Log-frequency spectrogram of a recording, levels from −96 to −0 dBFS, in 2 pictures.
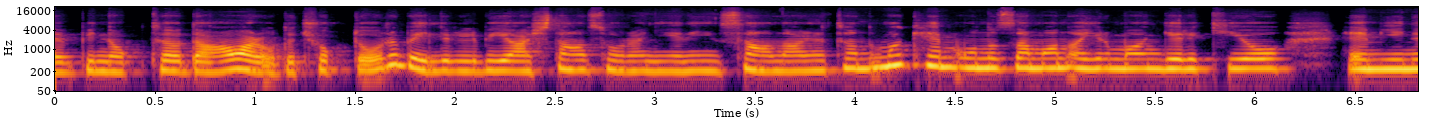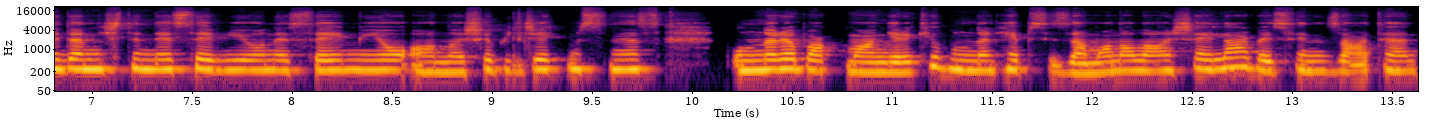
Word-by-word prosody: bir 215 -1 -1
nokta 210 +2 -2
daha 210 +2 +4
var, 240 -3 +8
o - - -1
da 195 - -4
çok 225 +2 -7
doğru. 335 0 +2
Belirli 215 -3 0
bir 220 - -1
yaştan 220 +2 0
sonra, 225 -2 -4
hani, 210 0 -4
yeni 210 +1 -3
insanlarla 215 0 -2
tanımak. 280 +7 +3
Hem 285 -3 +4
ona 260 -1 +4
zaman 260 0 +2
ayırman 250 -1 +1
gerekiyor 250 +1 +1 0.3
hem 240 0 +3
yeniden, 240 0 +4
işte, 240 0 -1
ne 240 0 0
seviyor, 230 -2 -1
ne 225 - -2
sevmiyor, 230 0 -1
anlaşabilecek 230 +4 -3
misiniz, 240 0 -3 0.4
bunlara 235 +2 +3
bakman 210 -3 0
gerekiyor. 200 +8 -1
Bunların 220 -1 -1
hepsi 235 0 -4
zaman 195 +1 0
alan 220 0 0
şeyler 245 +4 -1
ve 215 - +2
senin 215 +1 -5
zaten 215 +1 -3
230 Hz, 180 wpm, -20 LUFS, 215-245 Hz, 0.4 s, var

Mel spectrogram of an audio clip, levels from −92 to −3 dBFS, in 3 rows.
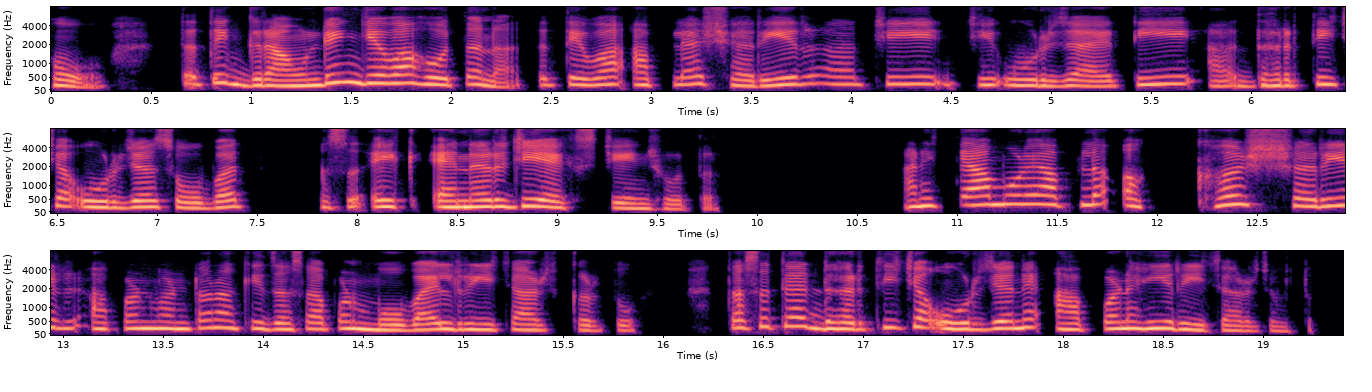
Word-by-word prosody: हो. 185 -5 -1 0.4
तर 265 - -3
ते - - +1
ग्राउंडिंग 215 +9 +4
जेव्हा 290 +1 +4
होतं 240 -1 +1
ना, 155 -4 -6
तर - - -5
तेव्हा 235 +2 +1
आपल्या 225 +3 -3
शरीराची 250 +5 -2 0.2
जी 225 - -1
ऊर्जा 200 -1 0
आहे 180 0 -2
ती 255 +3 0
अ, 185 0 -7
धरतीच्या 215 +6 -1
ऊर्जासोबत 210 0 +1 0.4
असं 210 +4 -6
एक 230 0 +2 0.2
एनर्जी 230 +2 +5
एक्सचेंज 185 -4 -2
होतं 155 -2 -10 1.0
आणि 245 +3 +3
त्यामुळे 310 +2 +3
आपलं 305 0 0
अख्खं 265 +4 -2
शरीर 255 -2 -1
आपण 235 +2 0
म्हणतो 240 +1 +2
ना, 270 -1 0
की 240 - -1
जसं 215 +1 -2
आपण 235 +3 0
मोबाईल 195 +2 +2
रिचार्ज 195 -2 -1
करतो 175 -1 -8 0.5
तसं 265 +3 -2
त्या 320 0 +1
धर्तीच्या 235 +5 +1
ऊर्जेने 235 +3 +2
आपणही 235 +4 +3
रिचार्ज 180 -5 -3
होतो. 150 -3 -15
225 Hz, 135 wpm, -20 LUFS, 200-255 Hz, 1.0 s, एनर्जी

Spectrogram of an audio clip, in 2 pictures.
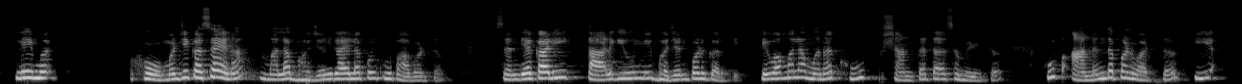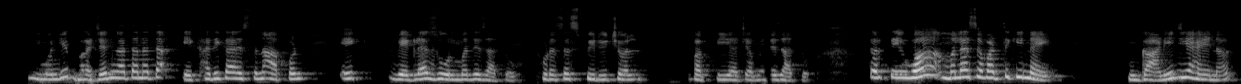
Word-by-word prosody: नाही, 305 +2 +7
मग 295 0 +6 0.9
हो, 240 -5 +5
म्हणजे 250 +8 +2
कसं 310 +2 +5
आहे 305 -5 +6
ना, 255 +2 +2 0.3
मला 235 +2 +1
भजन 210 0 -1
गायला 255 +1 +4
पण 280 0 -1
खूप 260 -3 0
आवडतं. 180 -1 -8 0.6
संध्याकाळी 265 +7 +4 0.2
टाळ 225 0 +2
घेऊन 270 +3 +1
मी 285 0 -1
भजनपण 230 +2 0
करते, 185 -8 -8 0.2
तेव्हा 265 +3 +3
मला 310 +2 0
मनात 265 +1 0
खूप 295 +4 -4
शांतता 235 +6 -7
असं 245 -1 -5
मिळतं. 185 0 -9 0.5
खूप 335 +2 0
आनंद 220 +10 0
पण 300 -3 0
वाटतं 215 +2 -6 0.2
की 280 +2 -1 0.6
म्हणजे 245 +2 0
भजन 225 +5 +1
गाताना 295 0 0
तर 335 - -1 0.3
एखादी 245 +5 -2
काय 275 -1 0
असतं 260 0 -4
ना, 280 - -1
आपण 250 +2 -1 0.4
एक 275 +1 -3 0.3
वेगळ्या 230 +2 +2
झोनमध्ये 235 -2 +1
जातो. 180 -4 -9 0.3
थोडंसं 235 +1 -2
स्पिरिच्युअल, 230 -2 -4 0.6
भक्ती 220 -1 -5
याच्यामध्ये 205 +1 -6
जातो. 180 -4 -8 0.6
तर 310 - +4
तेव्हा 310 +1 +7 0.2
मला 300 +3 +4
असं 335 0 +2
वाटतं 310 +1 +2
की 345 - +5
नाही 235 -10 +3 0.9
गाणी 215 +4 +1
जी 320 0 +4
आहे 255 -7 +1
ना, 210 +3 -5
250 Hz, 145 wpm, -24 LUFS, 220-285 Hz, 0.9 s, नाही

